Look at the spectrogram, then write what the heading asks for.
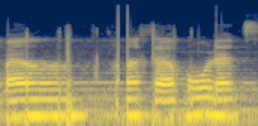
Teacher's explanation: dibaca samar, nun mati bertemu dengan huruf sa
